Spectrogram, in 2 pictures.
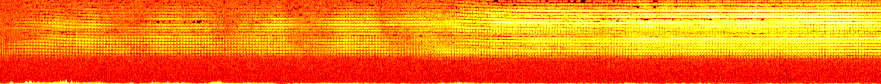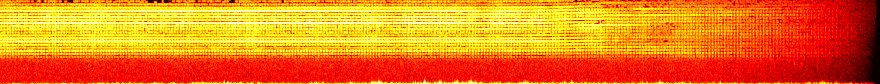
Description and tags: chirp desert creature
sound of a desert creature which i didn't find out yet what's the name of it or even how it looks like. sounds like that anyway. i'll post an update asaifo or please, share if you happen to know :)
animal, chirp, creature, frequency, high-pitch, long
